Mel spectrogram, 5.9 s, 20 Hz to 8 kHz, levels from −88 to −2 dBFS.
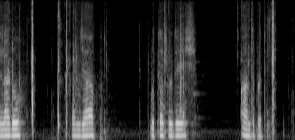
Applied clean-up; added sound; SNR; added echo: neural mask model RNNoise.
